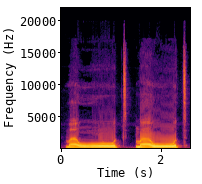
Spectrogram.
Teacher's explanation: Kita mengucapkannya itu maka ada napas yang kita alirkan akan tetapi kalau huruf Ta ini dia alirannya itu seperti memerecik saja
